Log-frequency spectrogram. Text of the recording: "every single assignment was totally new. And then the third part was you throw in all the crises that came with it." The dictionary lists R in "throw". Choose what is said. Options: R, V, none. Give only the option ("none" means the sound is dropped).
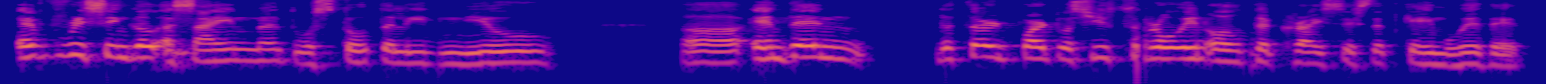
R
